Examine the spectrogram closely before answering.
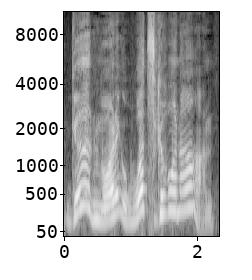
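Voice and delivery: loud, high, drawn-out cry; Nobuaki's greeting. Retold or imitated. Podcaster mocking Nobuaki's clueless line, loud and high-pitched.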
